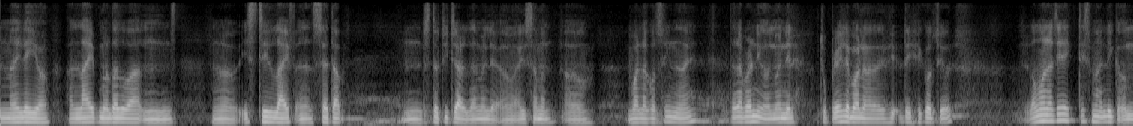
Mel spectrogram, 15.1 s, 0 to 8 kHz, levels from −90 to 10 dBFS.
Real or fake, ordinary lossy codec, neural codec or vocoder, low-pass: fake; none; codec, 16 kHz in and 24 kHz out, 0.9 kbps, LongCat-Audio-Codec, fine tuned four codebook decoder; 7.2 kHz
